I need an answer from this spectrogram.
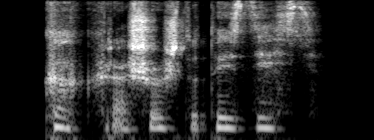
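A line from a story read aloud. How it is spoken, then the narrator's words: Breathy, muffled against neck. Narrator (Russian): Выдохнула в изгиб его шеи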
